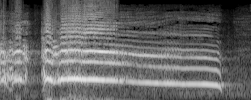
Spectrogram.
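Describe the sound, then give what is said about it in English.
A voice imitates a rooster crowing: a short clipped note, then a long, loud, drawn-out call that holds steady and drops away at the end, with no other sounds. “Oh, try my coxcrow.”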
